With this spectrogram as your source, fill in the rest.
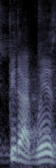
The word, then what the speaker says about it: piragua: muito bem e os piraguas na verdade que é a piragua é a a pronúncia correta eles são essa expressão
